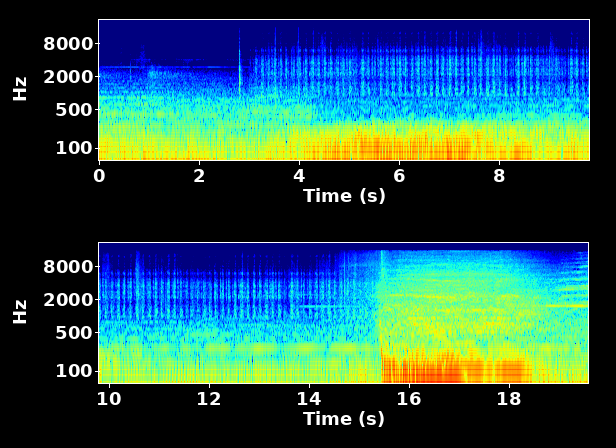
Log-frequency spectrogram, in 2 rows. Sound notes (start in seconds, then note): 2.9 electricity buzzing; 2.9 switch flipping; 6.6 unsettling music continues; 10.5 electricity buzzing continues; 14.6 plastic ruffling; 15.7 ominous music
